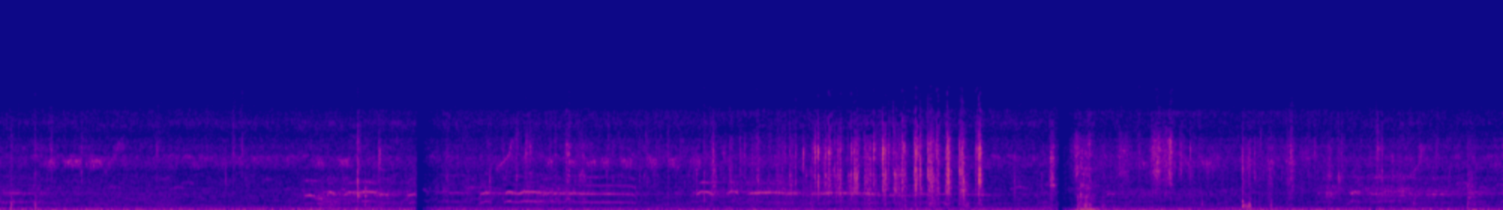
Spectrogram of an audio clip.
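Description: Rooster crowing several times, each call drawn out and bending in pitch at the end, with a quick run of sharp clicks in the middle.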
